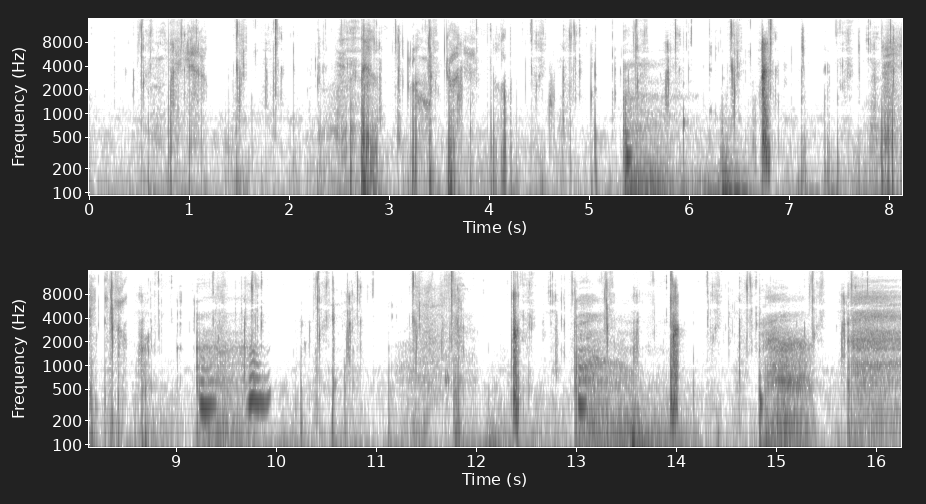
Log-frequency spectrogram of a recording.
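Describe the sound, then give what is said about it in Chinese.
Wet tongue-licking and mouth sounds in an ASMR ear-licking scene. Many soft, irregular smacks and slurps follow each other closely at a faint, intimate level. “像这样用舌头深深地探入弟弟的耳朵里面”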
